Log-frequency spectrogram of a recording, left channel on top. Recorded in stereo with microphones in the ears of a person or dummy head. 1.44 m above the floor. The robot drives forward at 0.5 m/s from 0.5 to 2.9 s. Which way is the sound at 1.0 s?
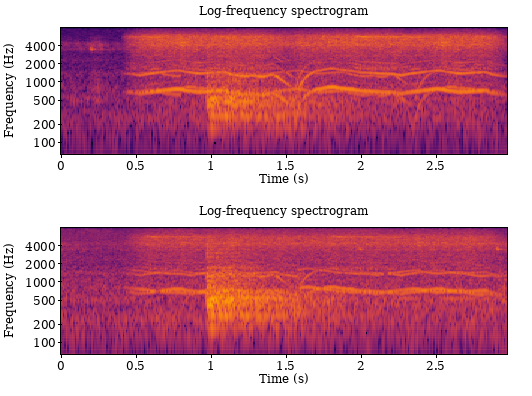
30° right (ahead or behind).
